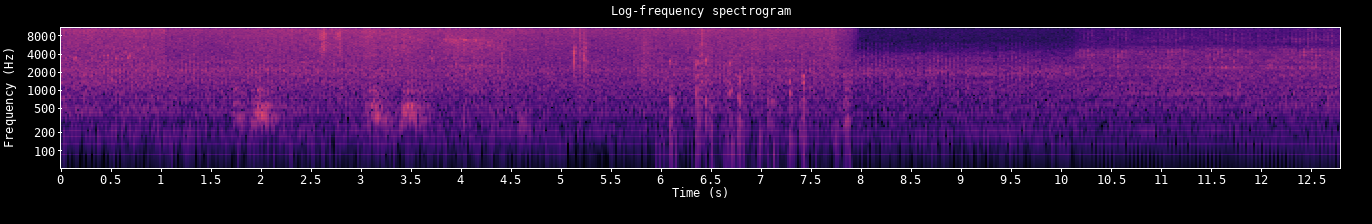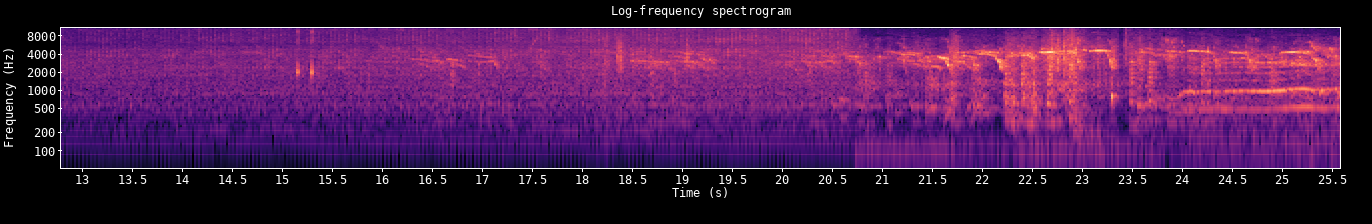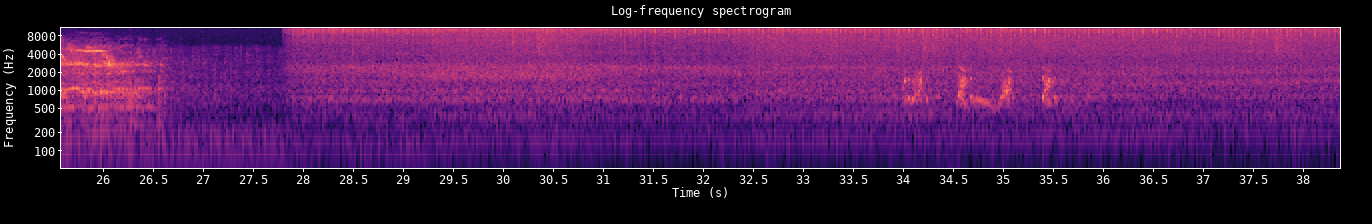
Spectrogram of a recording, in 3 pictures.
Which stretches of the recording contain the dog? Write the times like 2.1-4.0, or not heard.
1.7-4.5, 21.4-23.1, 34.0-35.9.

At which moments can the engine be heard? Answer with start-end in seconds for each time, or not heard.
0.0-38.3.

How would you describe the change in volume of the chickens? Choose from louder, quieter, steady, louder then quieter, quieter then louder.
louder.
